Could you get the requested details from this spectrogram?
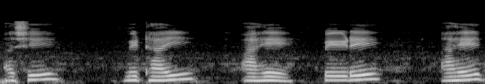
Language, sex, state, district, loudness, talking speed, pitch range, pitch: Marathi, female, Maharashtra, Mumbai Suburban, -15 LUFS, 60 wpm, 180-230 Hz, 195 Hz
